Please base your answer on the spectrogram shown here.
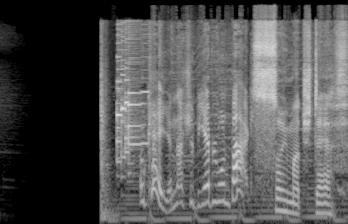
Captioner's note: recovery noise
